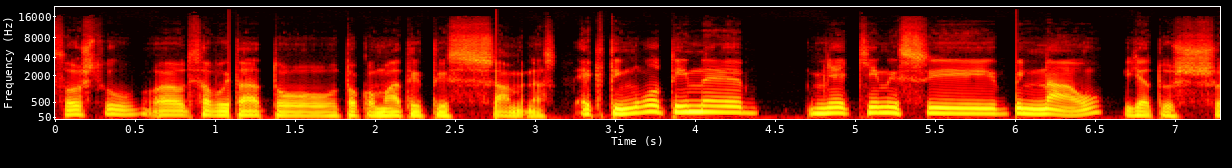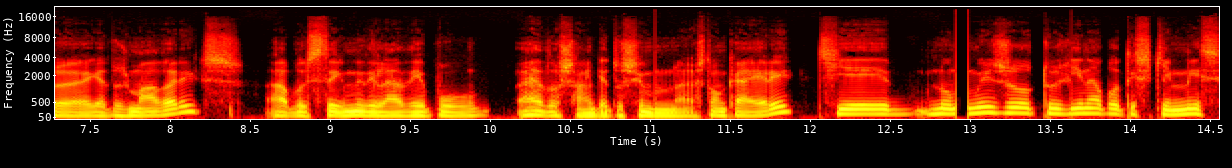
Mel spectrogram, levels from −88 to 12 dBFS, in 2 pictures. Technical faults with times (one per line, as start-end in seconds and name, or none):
1.09 damaged data in a compressed stream
2.77 damaged data in a compressed stream
6.02 damaged data in a compressed stream
11.03 damaged data in a compressed stream
12.91-12.99 block of digital silence
13.63 damaged data in a compressed stream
